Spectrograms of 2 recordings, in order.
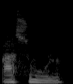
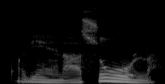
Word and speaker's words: azul: say blue in Spanish Azul let's say red in Spanish good remember that the J makes an H sound and the Z makes a s sound a soul not as Azul a rojo okay how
